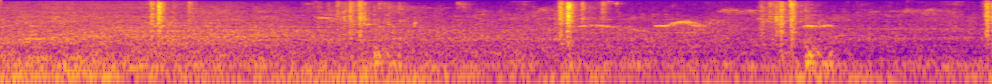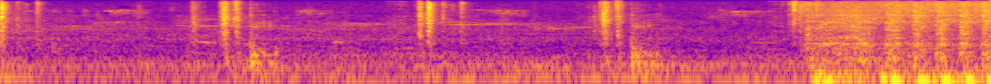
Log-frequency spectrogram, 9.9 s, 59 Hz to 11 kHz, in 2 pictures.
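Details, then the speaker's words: Ford Mondeo ST200 during fuel pump module replacement: quiet clicks as pump primes, then starter turns engine briefly but it won't fire; cause unknown, owner plans to try a new fuel filter. "to fetch the engine on and just not quite firing for whatever reason i'm not too sure"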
